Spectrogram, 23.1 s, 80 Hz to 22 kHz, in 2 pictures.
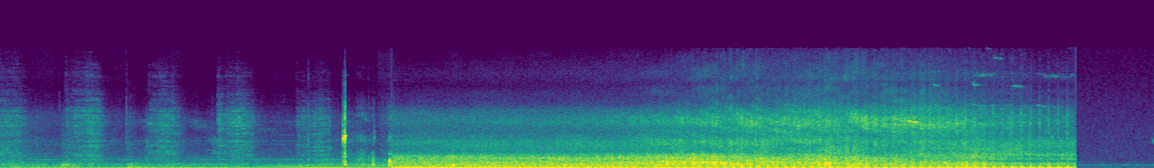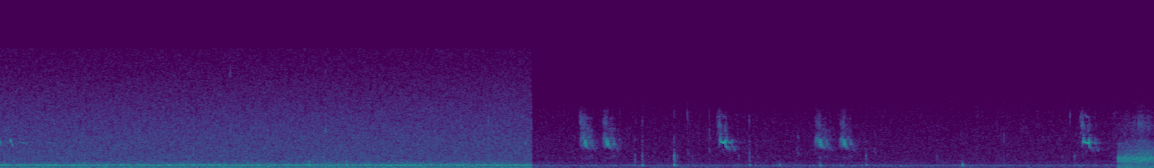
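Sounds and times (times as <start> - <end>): broom scraping over gravel: 0.0 - 3.7
vehicle engine running: 0.0 - 10.8, 22.8 - 23.0.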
